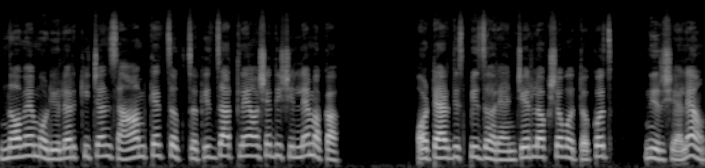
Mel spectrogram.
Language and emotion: Goan Konkani, sad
